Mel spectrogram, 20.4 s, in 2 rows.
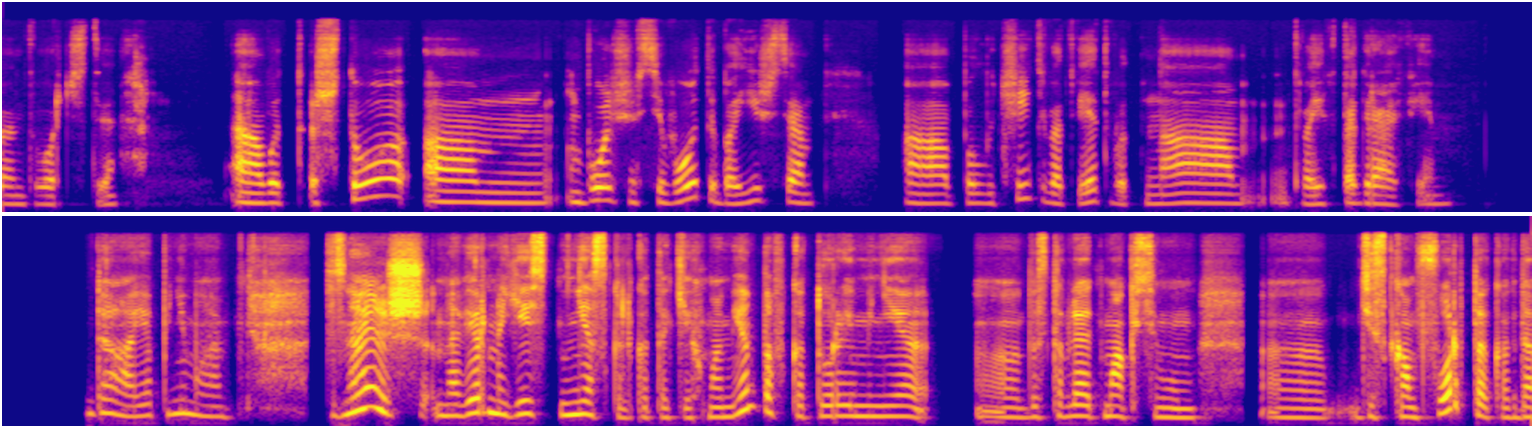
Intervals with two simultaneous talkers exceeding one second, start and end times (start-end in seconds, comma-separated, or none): none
